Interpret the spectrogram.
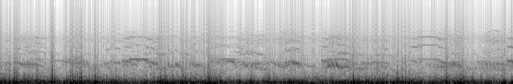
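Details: Large flock of common cranes (Grus grus) gathering in autumn at a raised bog near Diepholz, Germany, before migrating south, early morning: many loud, rolling bugling calls overlapping steadily, over a heavy low rumble of wind.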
